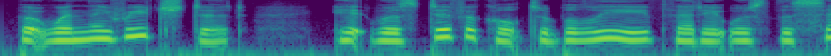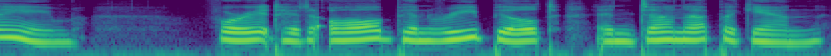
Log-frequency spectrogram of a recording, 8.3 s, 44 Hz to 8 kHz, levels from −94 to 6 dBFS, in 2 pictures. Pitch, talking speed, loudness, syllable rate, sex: 195 Hz, 180 wpm, -18 LUFS, 4.6 syllables/s, female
